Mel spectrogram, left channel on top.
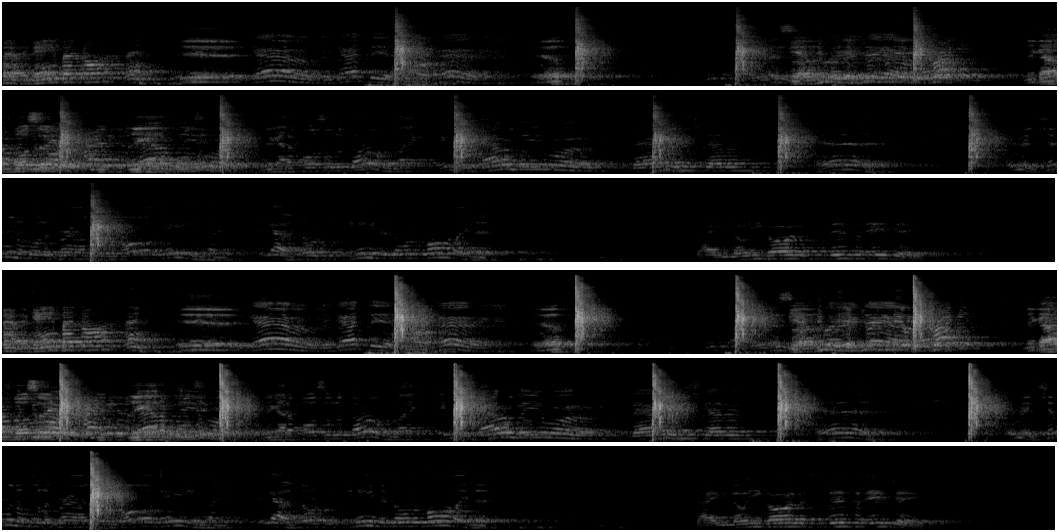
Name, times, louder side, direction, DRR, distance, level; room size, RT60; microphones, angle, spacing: voice 1, 0.0-1.5 4.0-4.3 6.3-6.4 7.0-7.5 7.9-9.7 10.7-12.8 18.7-18.8 19.2-19.3, right 2 dB, 45° right, 2 dB, 2.1 m, -45 dB
voice 2, 1.7-2.4 2.9-3.0 4.1-4.3 4.8-5.6 7.6-8.2 10.2-11.1 11.4-12.6 13.2-15.9 17.1-17.6 18.7-19.3 20.6-26.0 26.3-26.4, right 1 dB, 20° right, 3 dB, 2.0 m, -48 dB
voice 3, 2.3-5.0 7.2-9.5 10.2-13.3 15.1-18.1 28.0-30.3, right 2 dB, 85° right, 2 dB, 1.7 m, -48 dB
sound 1, 3.7-4.3 5.7-6.1 7.2-7.7 8.3-8.4 9.1-9.4 11.1-11.5 12.2-12.3 12.7-13.1 15.1-15.5 17.0-17.4 18.1-18.9 19.3-19.4 20.2-20.6 22.0-22.4, right 10 dB, 65° right, 0.4 m, -29 dB
22.0 x 13.5 x 2.3 m, 1.4 s
head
